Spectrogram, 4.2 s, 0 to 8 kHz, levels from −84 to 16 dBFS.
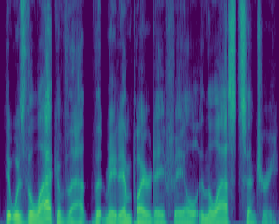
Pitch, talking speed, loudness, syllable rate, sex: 105 Hz, 215 wpm, -17 LUFS, 4.7 syllables/s, male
